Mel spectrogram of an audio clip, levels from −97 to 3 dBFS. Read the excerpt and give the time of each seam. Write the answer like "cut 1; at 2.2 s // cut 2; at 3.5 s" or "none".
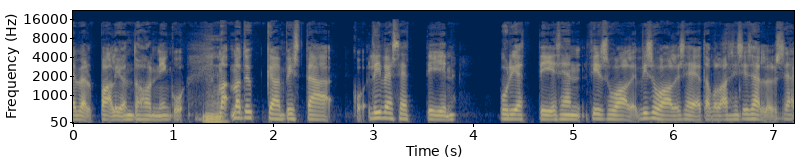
none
